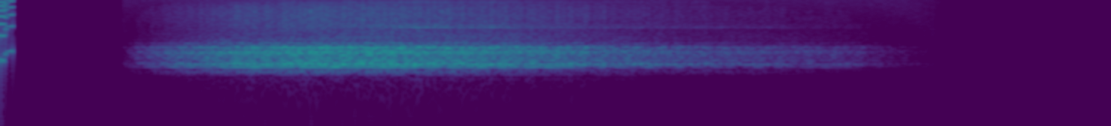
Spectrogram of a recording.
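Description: A soft chime rings and slowly fades.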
